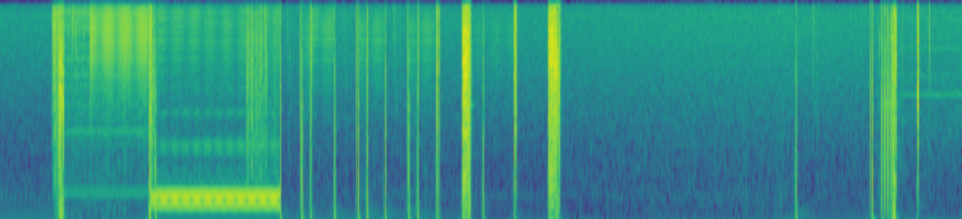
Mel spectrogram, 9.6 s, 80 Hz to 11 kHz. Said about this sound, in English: And you'll hear that while we're dialing it. We'll drop the director, dial 6 for Elizabeth City, 3 for the 771 office, at which point you'll hear this hum come on, and then 3 digits for a ringing number.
